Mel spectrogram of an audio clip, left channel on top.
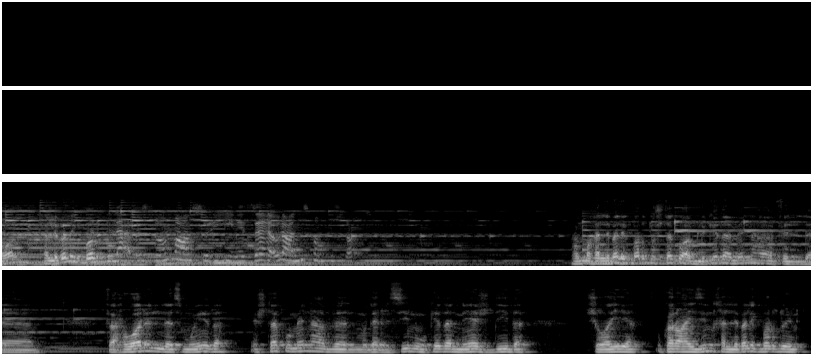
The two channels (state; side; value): silent; left; 59 dB below the other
